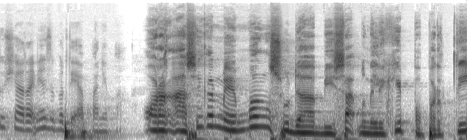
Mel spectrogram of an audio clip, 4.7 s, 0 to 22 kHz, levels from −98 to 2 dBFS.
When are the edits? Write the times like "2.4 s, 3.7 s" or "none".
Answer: none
